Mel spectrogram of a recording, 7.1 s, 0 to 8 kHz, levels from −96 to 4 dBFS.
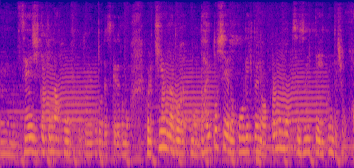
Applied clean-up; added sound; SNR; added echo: none; Trumpet; 9 dB; reverberation time 2.8 s.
